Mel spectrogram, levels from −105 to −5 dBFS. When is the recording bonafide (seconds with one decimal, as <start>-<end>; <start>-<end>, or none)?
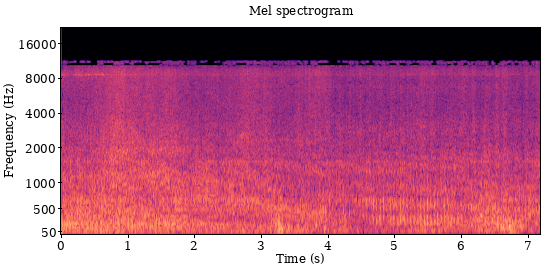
0.0-7.2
